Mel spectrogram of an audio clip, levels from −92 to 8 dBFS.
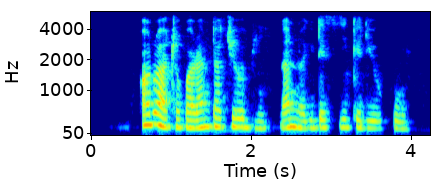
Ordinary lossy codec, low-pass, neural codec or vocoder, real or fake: none; 5.4 kHz; none; real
